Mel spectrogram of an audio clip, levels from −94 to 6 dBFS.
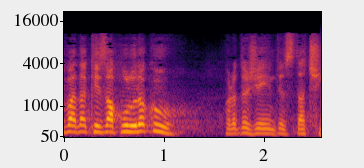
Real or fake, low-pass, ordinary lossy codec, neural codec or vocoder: fake; 10.8 kHz; MP3, 48 kbps; codec, 16 kHz in and 24 kHz out, 0.9 kbps, LongCat-Audio-Codec, four codebook decoder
